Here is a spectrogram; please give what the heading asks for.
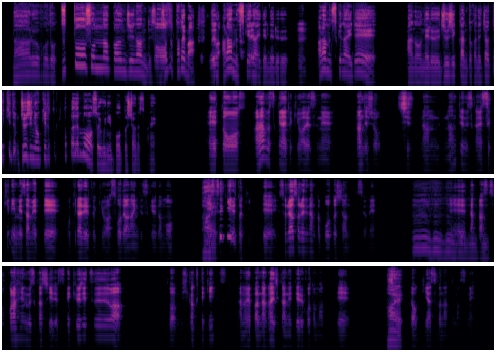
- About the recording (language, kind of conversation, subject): Japanese, advice, 毎日同じ時間に寝起きする習慣をどうすれば身につけられますか？
- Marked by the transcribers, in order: none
